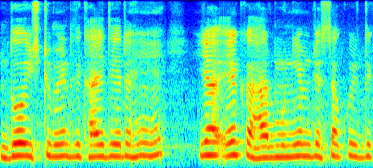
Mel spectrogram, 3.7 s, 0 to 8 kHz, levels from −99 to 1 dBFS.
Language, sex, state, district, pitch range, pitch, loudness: Hindi, male, Chhattisgarh, Korba, 210-225 Hz, 215 Hz, -17 LUFS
